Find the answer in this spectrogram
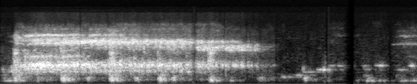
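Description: A voice holding one long drawn-out vowel, a stretched "All…", for about two and a half seconds before it stops.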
